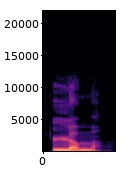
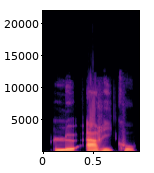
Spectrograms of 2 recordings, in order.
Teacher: On dit l'homme c'est fluide, ça coule tout seul, mais on bute sur le haricot.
